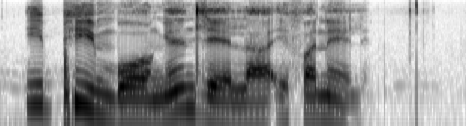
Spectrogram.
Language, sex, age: Zulu, male, 24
